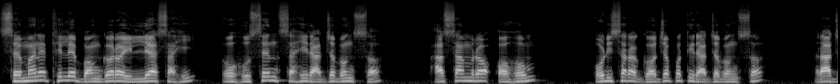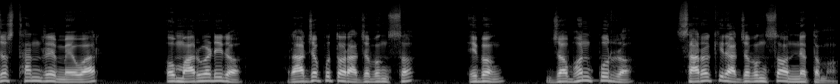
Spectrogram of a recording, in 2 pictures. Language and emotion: Odia, neutral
